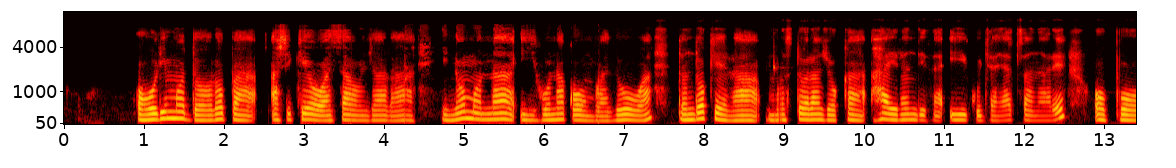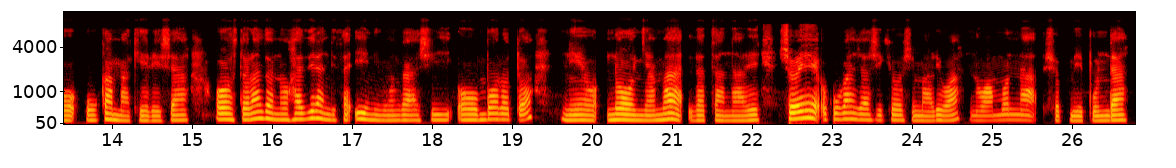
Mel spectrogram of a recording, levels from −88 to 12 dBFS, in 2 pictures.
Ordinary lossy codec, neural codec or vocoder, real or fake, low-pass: Opus, 16 kbps; none; real; 7.2 kHz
